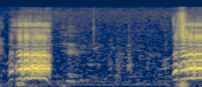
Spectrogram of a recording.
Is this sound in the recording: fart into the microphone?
no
